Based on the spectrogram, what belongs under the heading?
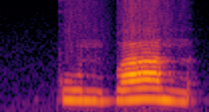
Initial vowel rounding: rounded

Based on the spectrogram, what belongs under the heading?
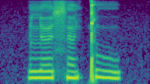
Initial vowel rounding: rounded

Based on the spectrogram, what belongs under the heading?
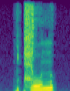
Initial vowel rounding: rounded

